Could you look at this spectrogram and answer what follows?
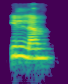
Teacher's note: there's tashdid, a hardening, but there's no ghunna.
